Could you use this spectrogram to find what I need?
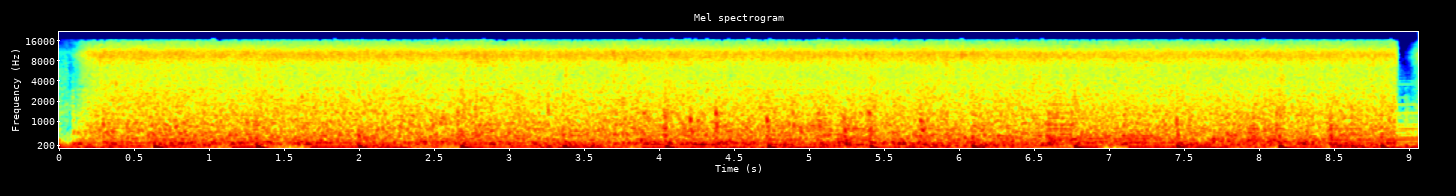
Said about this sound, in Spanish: Usted hará un recorrido de menos de 100 metros y encontrará una bella poza, una cascada más adelante.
